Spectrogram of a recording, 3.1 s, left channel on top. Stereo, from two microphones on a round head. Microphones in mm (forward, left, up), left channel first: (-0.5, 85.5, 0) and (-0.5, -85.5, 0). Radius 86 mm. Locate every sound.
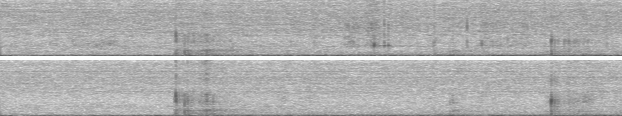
0.9 s tearing paper: 50° right (ahead or behind), 2.5 m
